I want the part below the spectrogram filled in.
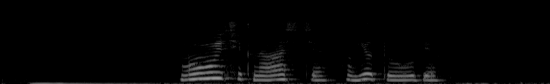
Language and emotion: Russian, sad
